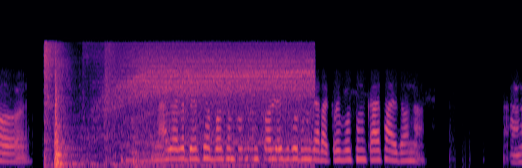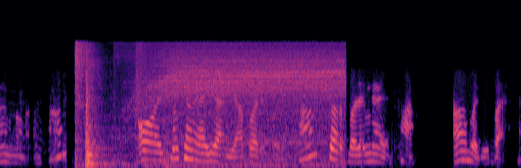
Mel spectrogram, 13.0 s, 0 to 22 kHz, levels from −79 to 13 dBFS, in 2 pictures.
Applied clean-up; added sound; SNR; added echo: none; Sawing; -2 dB; none.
